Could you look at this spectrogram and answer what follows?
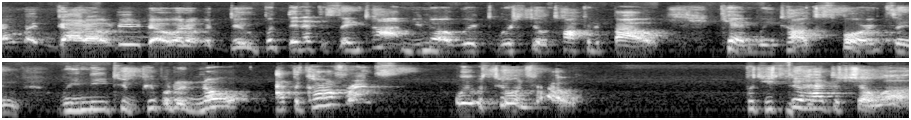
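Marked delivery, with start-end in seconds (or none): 0.0-1.9 high, tearful crying, pitched way up. Retelling calling a friend in a hard time, imitating own past crying. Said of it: "I'd call her crying".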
